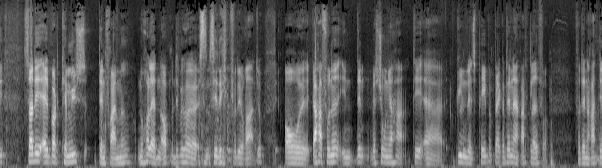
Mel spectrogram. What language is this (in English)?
Danish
